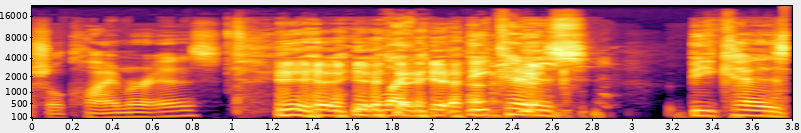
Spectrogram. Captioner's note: laughing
